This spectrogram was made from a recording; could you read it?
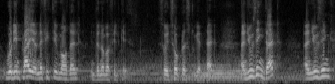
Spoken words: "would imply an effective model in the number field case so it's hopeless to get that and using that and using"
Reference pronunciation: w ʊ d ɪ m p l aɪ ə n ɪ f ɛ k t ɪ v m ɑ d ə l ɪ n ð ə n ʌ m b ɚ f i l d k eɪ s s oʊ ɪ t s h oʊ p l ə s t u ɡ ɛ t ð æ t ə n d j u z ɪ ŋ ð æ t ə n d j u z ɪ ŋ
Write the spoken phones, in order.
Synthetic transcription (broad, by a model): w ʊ d ɪ m p l aɪ ə n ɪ f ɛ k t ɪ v m ɑ d ə l ɪ n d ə n ʌ m b ɚ f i l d k eɪ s s oʊ ɪ t s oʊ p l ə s t u ɡ ɛ t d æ t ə n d j u z ɪ ŋ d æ t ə n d j u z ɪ ŋ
